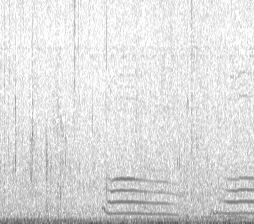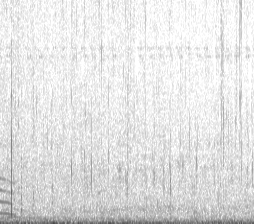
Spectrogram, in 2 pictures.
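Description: A cat meows twice, two drawn-out meows that sag slightly in pitch, the first about two seconds in and the second shortly after. Small scattered clicks of cats chewing raw fish run underneath.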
